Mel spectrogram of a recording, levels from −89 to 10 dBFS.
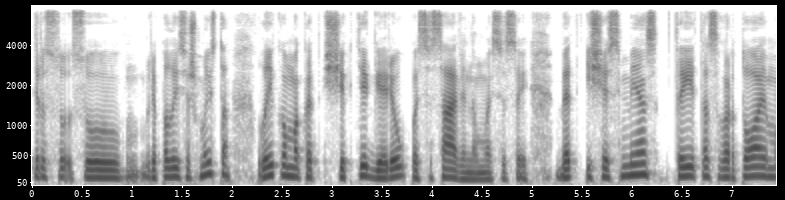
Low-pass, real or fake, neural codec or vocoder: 7.2 kHz; fake; codec, 16 kHz, 4 kbps, FunCodec, trained on Chinese and English, 50 frames a second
